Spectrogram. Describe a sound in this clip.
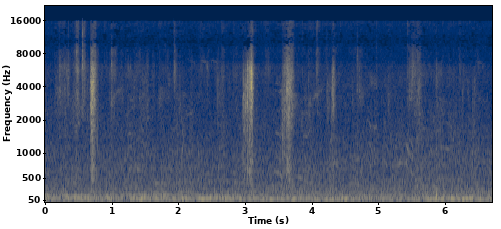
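Wind blows steadily outdoors, buffeting the microphone with a low rumble.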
